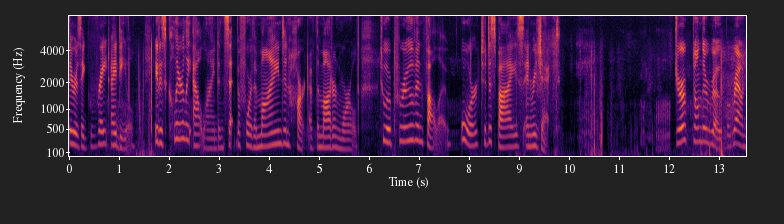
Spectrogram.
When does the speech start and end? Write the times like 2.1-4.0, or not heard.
0.0-9.8, 12.1-13.5.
